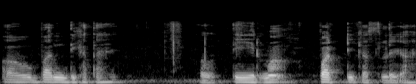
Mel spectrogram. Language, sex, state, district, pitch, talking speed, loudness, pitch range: Chhattisgarhi, male, Chhattisgarh, Raigarh, 105 Hz, 160 wpm, -22 LUFS, 105-110 Hz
